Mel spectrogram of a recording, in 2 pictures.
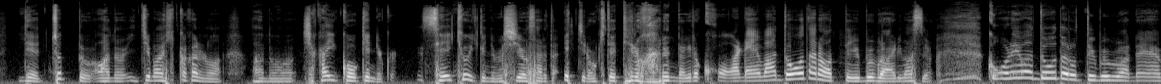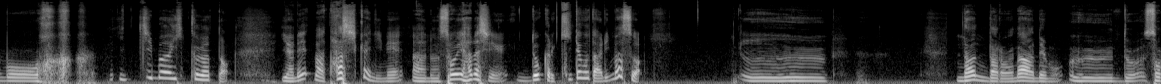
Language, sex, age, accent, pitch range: Japanese, male, 20-39, native, 135-185 Hz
